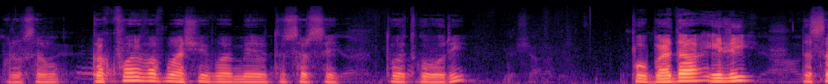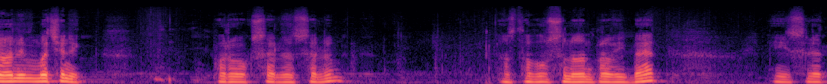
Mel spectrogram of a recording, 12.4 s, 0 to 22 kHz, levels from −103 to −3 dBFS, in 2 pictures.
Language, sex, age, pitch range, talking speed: Bulgarian, male, 40-59, 120-135 Hz, 110 wpm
